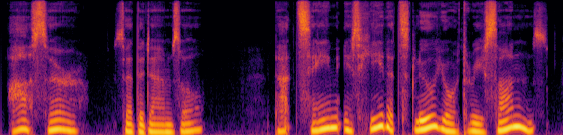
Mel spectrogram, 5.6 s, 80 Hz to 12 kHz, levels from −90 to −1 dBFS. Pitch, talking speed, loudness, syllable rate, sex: 170 Hz, 150 wpm, -17 LUFS, 3.7 syllables/s, female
